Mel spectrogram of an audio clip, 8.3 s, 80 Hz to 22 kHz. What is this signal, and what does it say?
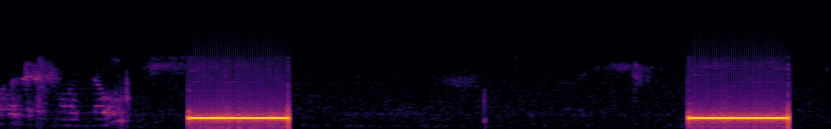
Ringback tone (Europe, 425 Hz), with speech.
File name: out- -2009- - - .48927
